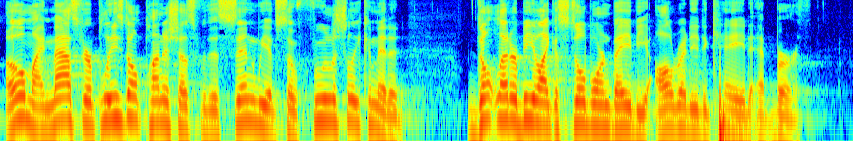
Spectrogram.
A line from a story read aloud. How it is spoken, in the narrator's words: he cried out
